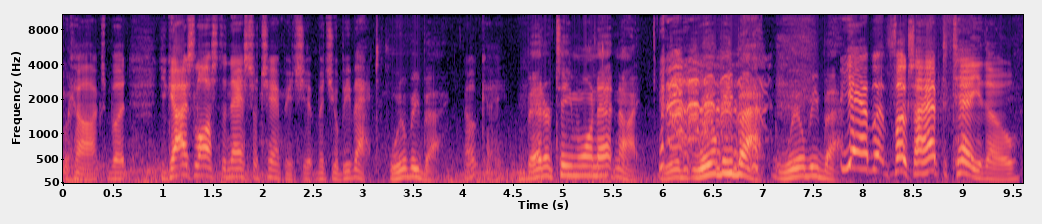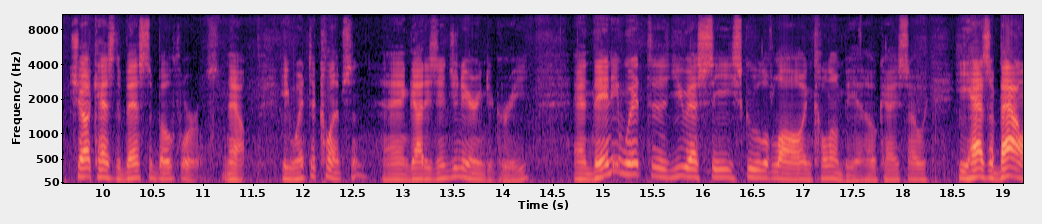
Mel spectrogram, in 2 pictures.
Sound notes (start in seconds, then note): 5.9 laughs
